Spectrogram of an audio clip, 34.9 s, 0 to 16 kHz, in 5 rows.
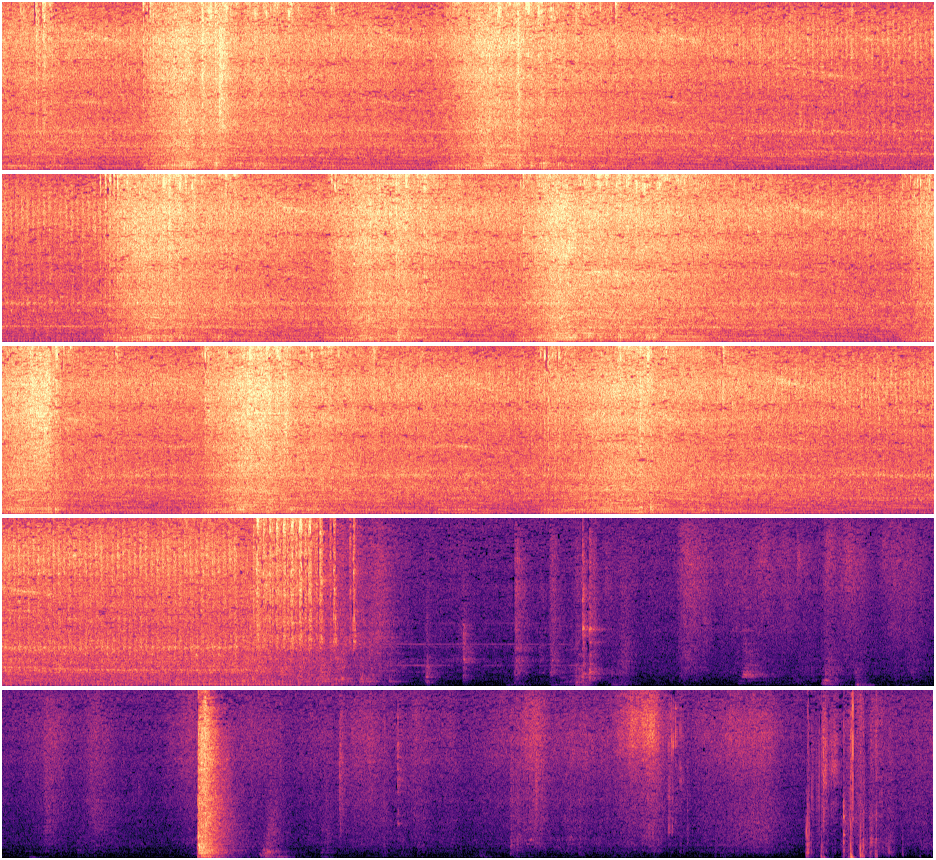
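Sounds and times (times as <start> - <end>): car engine idling and revving: 0.0 - 23.7.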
